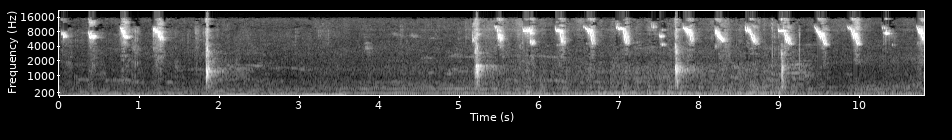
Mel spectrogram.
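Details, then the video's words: High, thin squeaks from a pest squirrel calling its mother, first sparse, then after a low hum fades becoming a quick steady series of shrill chirps, punctuated by a few sharp clicks. "THE SOUND OF A SQUIRREL CALLING ITS MOTHER"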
